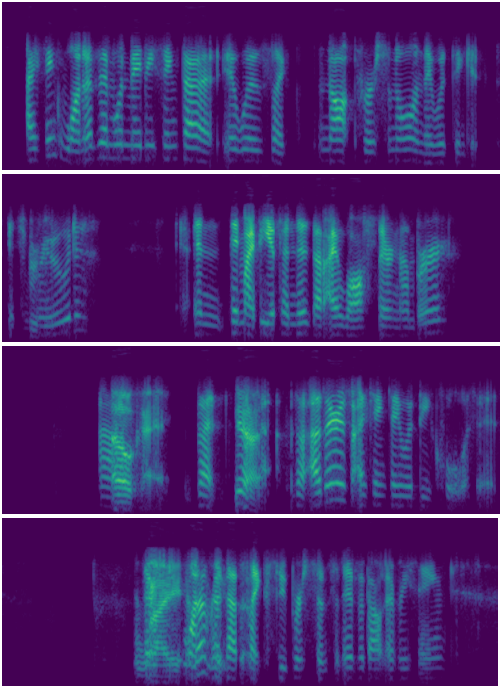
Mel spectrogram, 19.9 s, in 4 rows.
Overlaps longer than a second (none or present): present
